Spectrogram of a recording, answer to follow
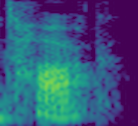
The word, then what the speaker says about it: talk: roof of your mouth the a in talk involves an open relaxed lip position I'll talk to you later feel how your lips are really relaxed as you say talk and the L is silent I'll talk to you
